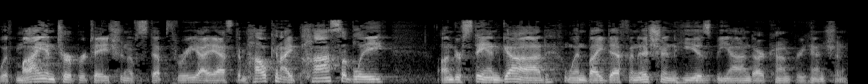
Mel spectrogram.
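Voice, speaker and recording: Speaking with an American accent and a normal speaking voice, a man talks at a moderate pace and fairly low pitch with ordinary pitch variation. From Ohio, Cleveland Heights. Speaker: AA convention speaker. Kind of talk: prepared talk to audience. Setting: stage with audience.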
